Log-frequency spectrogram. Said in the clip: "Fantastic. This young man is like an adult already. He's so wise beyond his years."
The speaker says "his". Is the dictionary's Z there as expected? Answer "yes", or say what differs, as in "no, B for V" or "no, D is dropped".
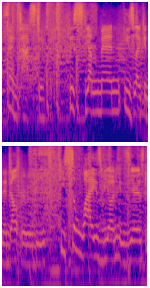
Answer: yes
